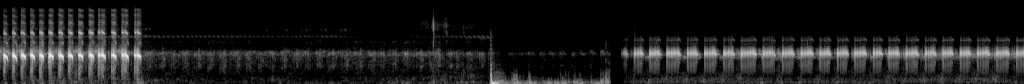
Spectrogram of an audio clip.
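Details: Paddy-field frog with a short burst of rapid clicks, a quiet stretch with a faint thump, then a renewed, softer train of regular pulsed clicks at a steady pace.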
